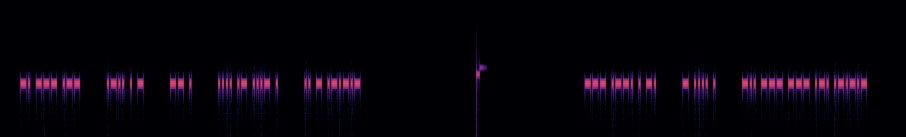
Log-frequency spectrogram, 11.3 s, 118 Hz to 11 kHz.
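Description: Rapid Morse code tones at 50 words per minute with double word spacing, sending a sentence built from the 300 most common words, at a single steady mid pitch, beeping in quick bursts of dots and dashes with short gaps between words and a sharp click midway through.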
